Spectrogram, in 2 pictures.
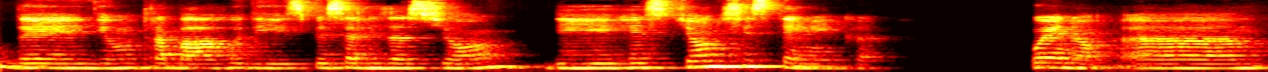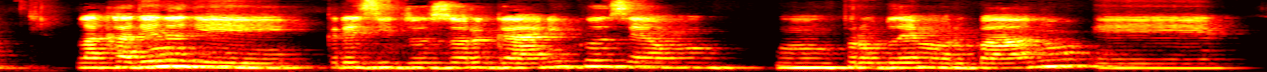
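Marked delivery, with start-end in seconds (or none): none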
